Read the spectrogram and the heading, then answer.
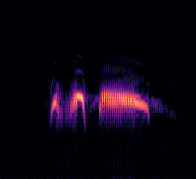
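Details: One phrase of spotted dove 'thổ đồng' song, used to spur males to reply: two short hollow coos, then a longer vibrating, gently falling coo lasting about half a second, clean background.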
